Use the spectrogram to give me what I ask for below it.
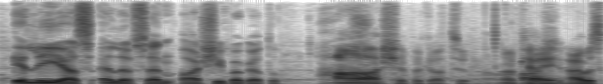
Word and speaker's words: Elias Ellefsen: Elias Ellefsen, Skipagøtu.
